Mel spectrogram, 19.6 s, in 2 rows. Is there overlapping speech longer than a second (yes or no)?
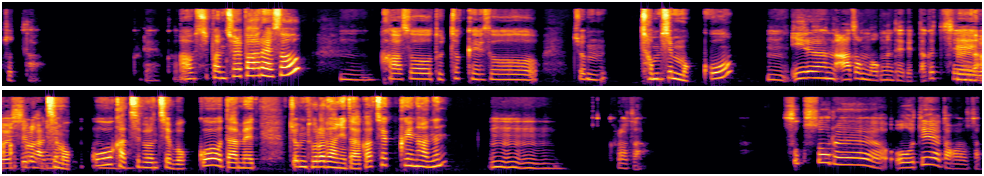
yes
